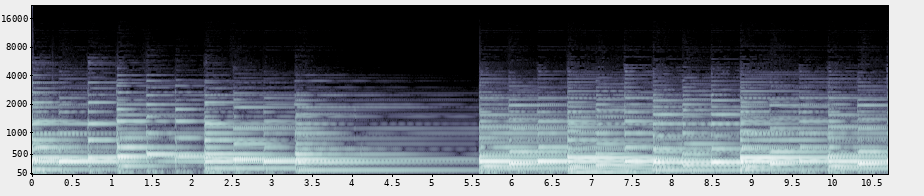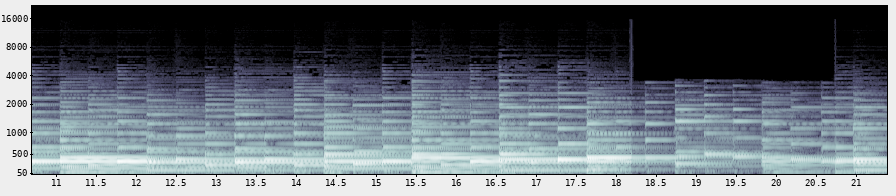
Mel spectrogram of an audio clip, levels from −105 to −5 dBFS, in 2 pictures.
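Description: From 18.18 to 20.74 s the sound turns boxy, cut off above 3.5 kHz and slightly quieter, likely an input switched to a poorer device.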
